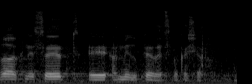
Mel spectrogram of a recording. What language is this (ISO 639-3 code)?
heb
